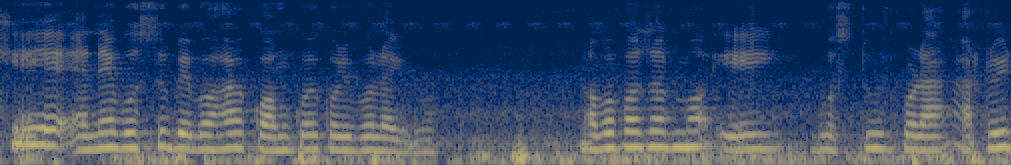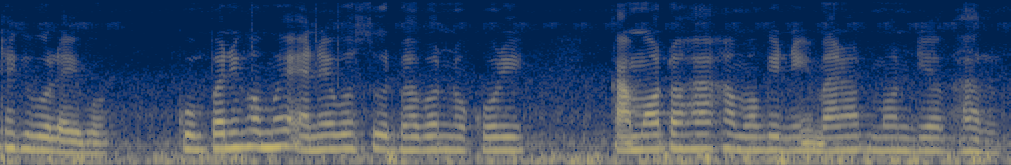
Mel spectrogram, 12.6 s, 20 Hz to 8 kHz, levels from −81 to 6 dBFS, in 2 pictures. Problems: background sounds at intervals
